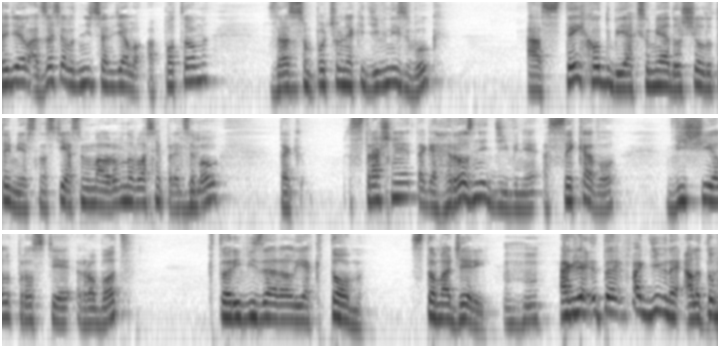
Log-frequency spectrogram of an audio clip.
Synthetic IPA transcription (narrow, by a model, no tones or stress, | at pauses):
ɛɟɛlazacɪalɲit͡ʃsaɲɛɟɪalɔʔapɔt̪ɔm | zɾazusɔmpɔt͡ʃulɲɛakiːɟiʊniːzʋuk | ast̪ɛjxɔd̪biaksɔmjad̪ɔʃɪɛlˠd̪ɔt̪ɛjmɪɛst̪nɔscijasɔmjumalɾɔʊnɔʋlasɲɛpɾɛt̪sɛbɔʊ | t̪ak | st̪ɾaʃɲɛt̪aɡɦɾɔzɲɛɟiʋɲɛʔasɛkaʋɔ | ʋiʃɪɛlpɾɔscɛɾɔbɔt̪ | kt̪ɔɾiːʋizɛɾaljakt̪ɔm | st̪ɔmad͡ʒɛɾḭ | akɔʒɛt̪ɔjɛfaɡ̚d̪ɟiʊnɛːʔalɛt̪ɔ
